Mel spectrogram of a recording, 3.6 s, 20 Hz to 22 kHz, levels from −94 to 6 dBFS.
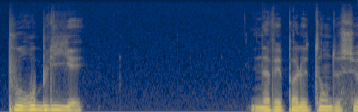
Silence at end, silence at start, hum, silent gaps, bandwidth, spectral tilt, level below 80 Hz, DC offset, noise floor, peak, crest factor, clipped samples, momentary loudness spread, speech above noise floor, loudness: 0 s; 0.1 s; none; none; 11.5 kHz; -8.5 dB/octave; -40 dBFS; 0.4%; -65 dBFS; -2 dBFS; 16 dB; under 0.1%; 8 LU; 49 dB; -17 LUFS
